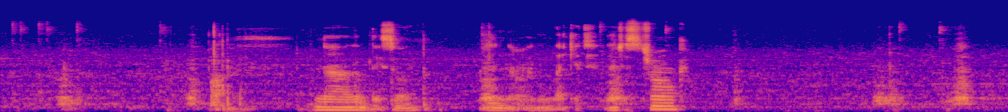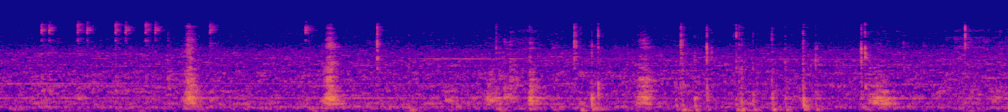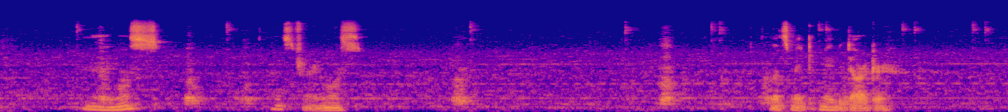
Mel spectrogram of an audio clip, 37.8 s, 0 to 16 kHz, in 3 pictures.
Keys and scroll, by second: 10.8 ctrl+z, 12.1 ctrl+z.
